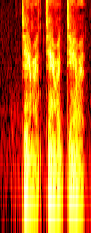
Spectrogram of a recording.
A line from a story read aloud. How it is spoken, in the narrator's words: mumbled to myself as I ran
